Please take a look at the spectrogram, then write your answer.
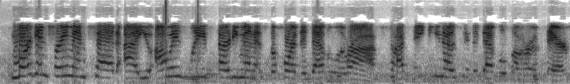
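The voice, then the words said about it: Speaks with a noticeable accent. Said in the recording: “I love your little accent”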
